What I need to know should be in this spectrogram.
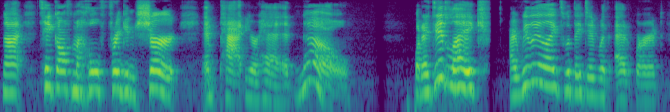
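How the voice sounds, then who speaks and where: A young adult woman chatting casually as a video blogger, giving opinions in a slangy, emphatic, animated way with exasperated emphasis. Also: fairly high pitch, a little slow. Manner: animated, acts out mock quotes. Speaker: video blogger reviewing film clips. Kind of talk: casual opinionated vlog chat.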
